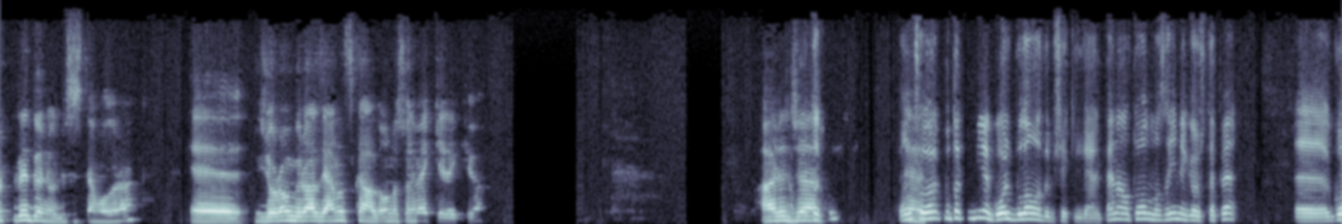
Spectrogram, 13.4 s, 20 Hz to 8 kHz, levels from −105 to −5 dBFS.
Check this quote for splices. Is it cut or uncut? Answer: cut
